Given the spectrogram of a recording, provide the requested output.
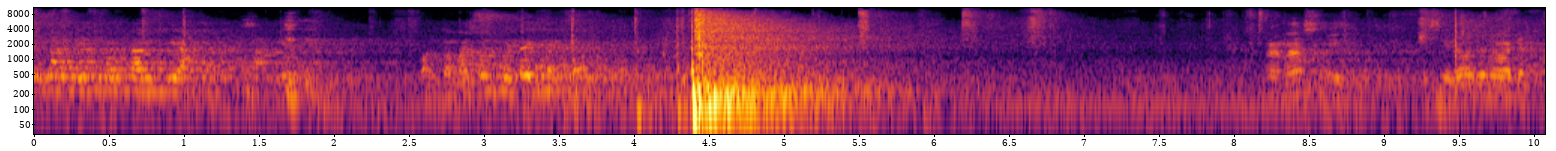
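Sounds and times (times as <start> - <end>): low steady hum: 0.0 - 10.0
body slapping on mats echoing: 3.6 - 5.9.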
